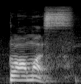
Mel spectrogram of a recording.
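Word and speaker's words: Thomas: Note में देखिए कभी कभी एच प्लस ओ हो तो वहाँ पर एच साइलेंट होता है। जैसे आवर, आवर मीन्स होता है घंटा। टॉमस, टॉमस मीन्स होता है टॉमस।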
